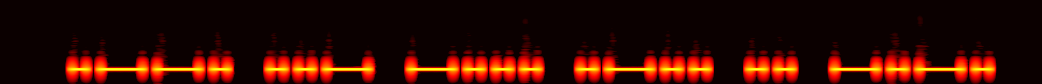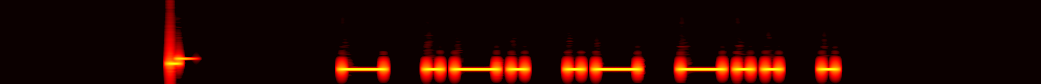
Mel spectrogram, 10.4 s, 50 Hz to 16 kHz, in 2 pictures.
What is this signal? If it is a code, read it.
Morse code, heard as a keyed tone, about 17 wpm, 700 Hz. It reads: PUBLIC TRADE
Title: Sentences from Top 600 Words - New Word Drill - 17wpm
